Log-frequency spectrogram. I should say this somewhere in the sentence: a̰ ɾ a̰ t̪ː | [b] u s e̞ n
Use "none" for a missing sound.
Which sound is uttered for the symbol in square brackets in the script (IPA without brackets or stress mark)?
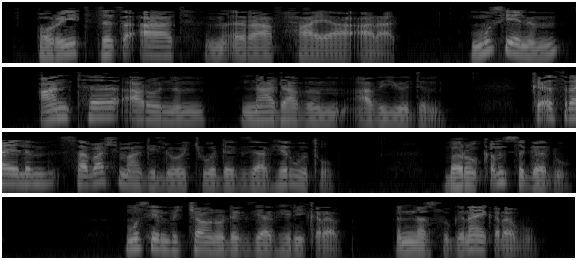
m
